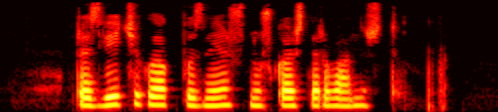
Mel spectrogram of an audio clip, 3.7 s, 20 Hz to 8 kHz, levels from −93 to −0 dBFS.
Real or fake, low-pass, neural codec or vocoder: real; 7.2 kHz; none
